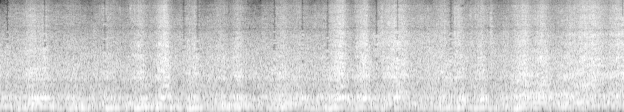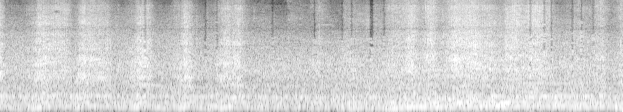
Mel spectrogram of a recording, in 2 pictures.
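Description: A monster truck engine roars loudly, revving up and down.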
